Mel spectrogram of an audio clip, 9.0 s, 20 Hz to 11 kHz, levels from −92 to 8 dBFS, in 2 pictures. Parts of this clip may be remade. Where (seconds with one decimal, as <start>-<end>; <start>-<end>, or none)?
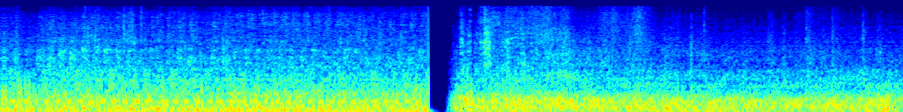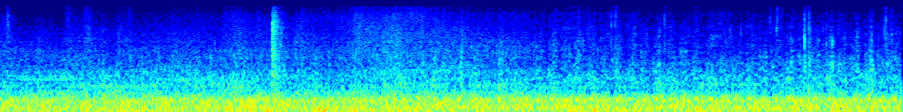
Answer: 2.7-7.2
